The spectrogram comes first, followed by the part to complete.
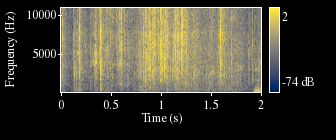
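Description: Someone chewing a crunchy snack, a run of small crackling clicks from the mouth.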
